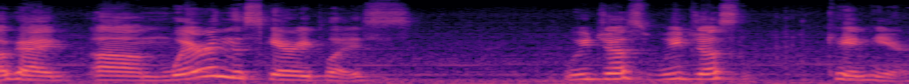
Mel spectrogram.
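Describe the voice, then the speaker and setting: A woman with a medium-pitched voice speaks at a fairly slow pace with lively intonation. Music plays in the background, and the room echo is audible. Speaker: streamer. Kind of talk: casual live-stream chat while gaming. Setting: live stream with music playing. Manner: loud; chatty, filler-heavy.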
